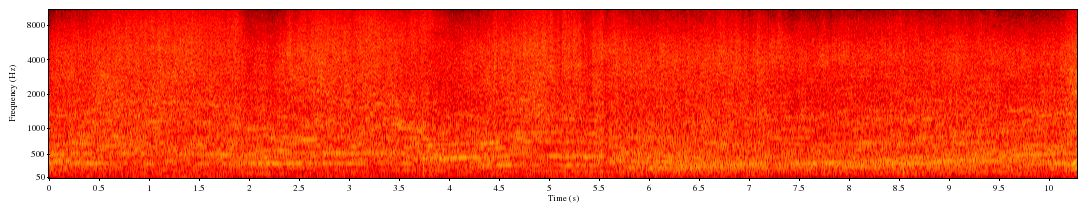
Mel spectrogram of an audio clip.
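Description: NASCAR Modified race cars roar around Star Speedway in a 1990 Winston 150 race, a dense, loud, continuous engine wash with swelling passes and occasional tire squeal.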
